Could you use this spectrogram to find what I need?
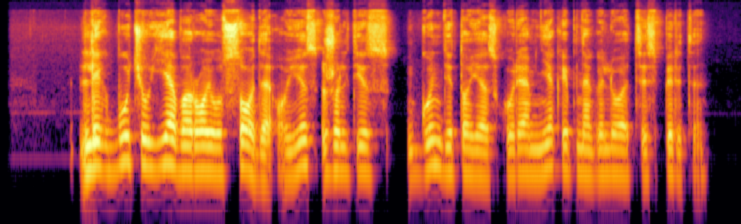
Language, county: Lithuanian, Klaipėda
